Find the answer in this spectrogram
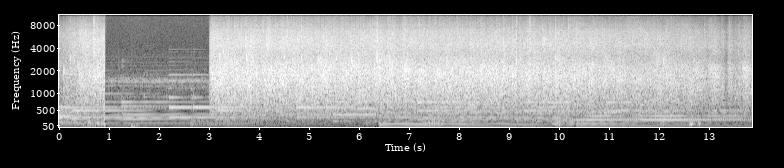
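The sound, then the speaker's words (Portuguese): An audience at a church service claps steadily and loudly for the Lord after a prayer, over ten seconds of a dense wash of many hands, with sustained organ or keyboard tones underneath; the music briefly drops out near the start. “Se você crê nisso, aplauda o Senhor.”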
